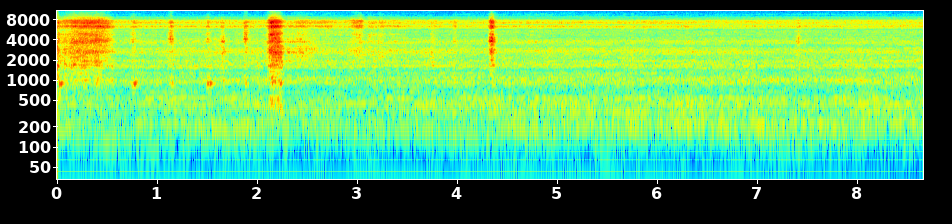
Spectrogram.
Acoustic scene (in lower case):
car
